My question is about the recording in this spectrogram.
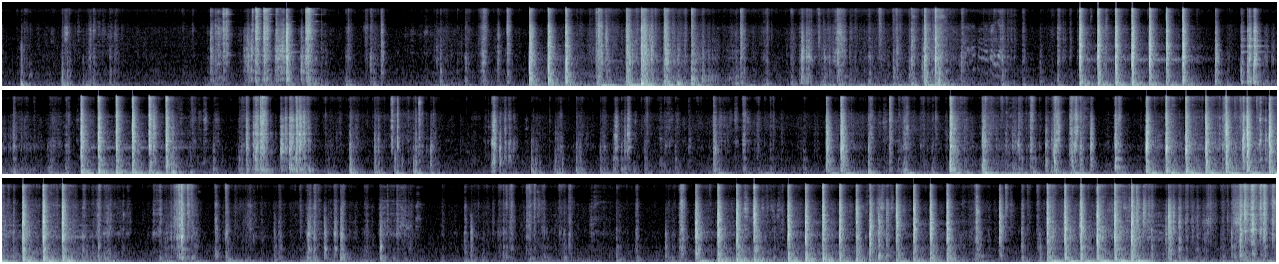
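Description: Camper interior wall paneling being pried and torn out: runs of rapid clattering clicks and knocks, a second or two at a time with short pauses between.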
